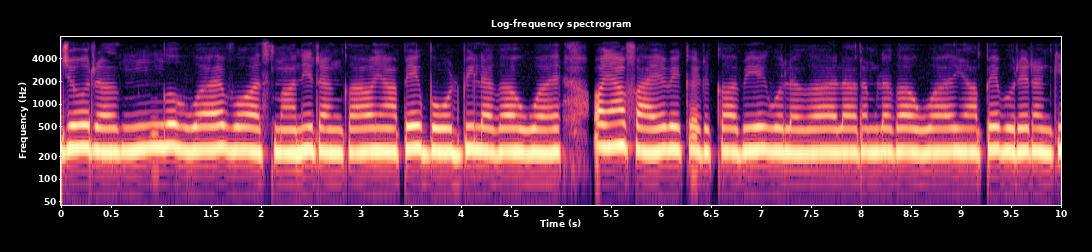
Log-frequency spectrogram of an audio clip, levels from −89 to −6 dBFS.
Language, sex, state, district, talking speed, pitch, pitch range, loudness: Hindi, female, Chhattisgarh, Sukma, 200 wpm, 240 Hz, 235-250 Hz, -11 LUFS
